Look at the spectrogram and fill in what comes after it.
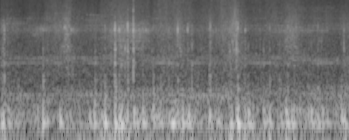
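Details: Low rumbling engine or wind noise with a few soft clicks, and no animal voice anywhere.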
